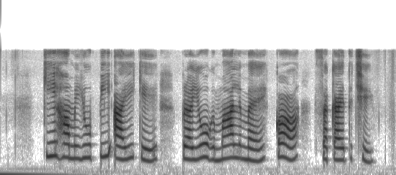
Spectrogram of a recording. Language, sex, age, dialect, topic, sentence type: Maithili, female, 18-24, Southern/Standard, banking, question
